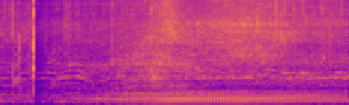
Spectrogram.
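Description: A motorbike engine hums as it rides up.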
